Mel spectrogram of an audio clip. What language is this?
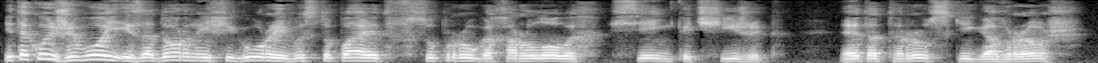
Russian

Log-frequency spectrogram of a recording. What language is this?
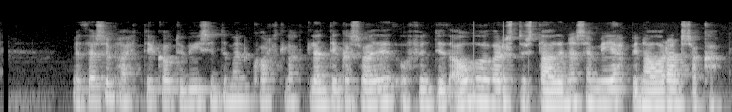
Icelandic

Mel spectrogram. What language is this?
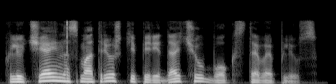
Russian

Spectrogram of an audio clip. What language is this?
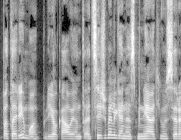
Lithuanian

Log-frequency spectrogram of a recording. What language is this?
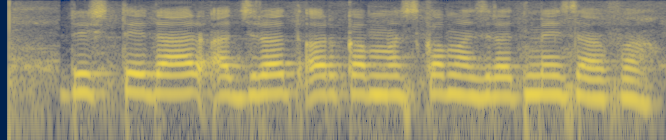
Urdu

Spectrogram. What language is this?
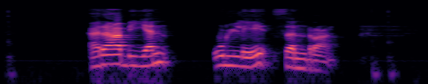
Tamil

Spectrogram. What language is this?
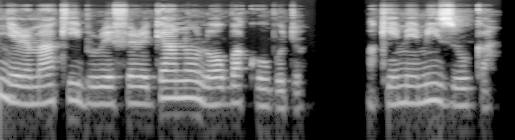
Igbo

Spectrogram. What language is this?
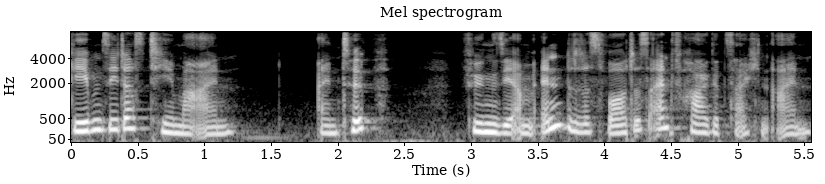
German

